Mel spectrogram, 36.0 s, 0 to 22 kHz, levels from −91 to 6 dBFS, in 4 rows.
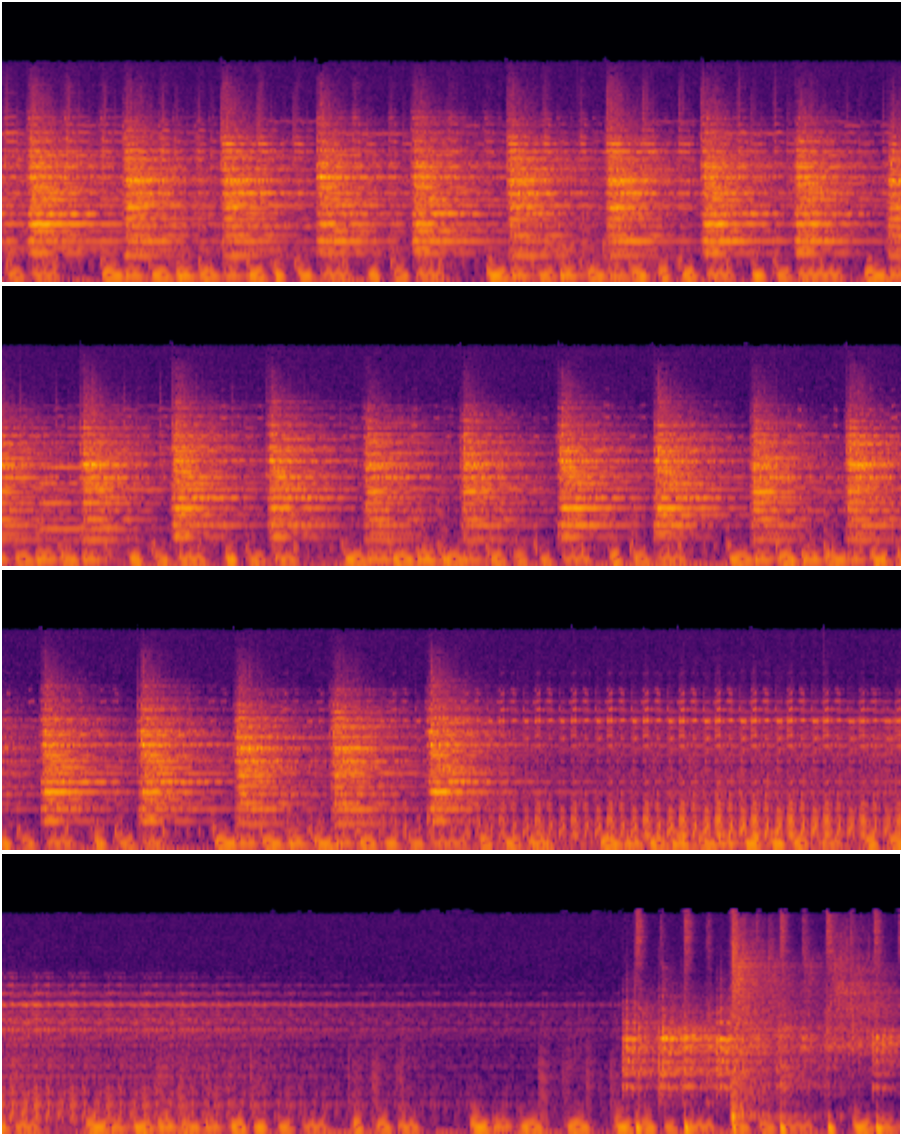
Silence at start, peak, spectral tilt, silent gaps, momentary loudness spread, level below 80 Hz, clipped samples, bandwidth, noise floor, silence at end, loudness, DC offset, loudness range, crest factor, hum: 0 s; -2 dBFS; -3.5 dB/octave; none; 15 LU; -30 dBFS; under 0.1%; 11 kHz; -40 dBFS; 0 s; -18 LUFS; under 0.1%; 11 LU; 18 dB; none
